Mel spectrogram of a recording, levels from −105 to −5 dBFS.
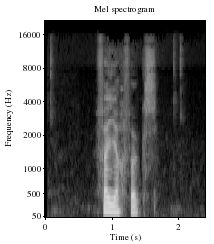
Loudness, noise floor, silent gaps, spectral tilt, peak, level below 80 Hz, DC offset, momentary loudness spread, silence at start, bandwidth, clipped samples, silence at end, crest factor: -28 LUFS; -72 dBFS; none; -6.5 dB/octave; -12 dBFS; -68 dBFS; under 0.1%; 15 LU; 0.8 s; 16 kHz; under 0.1%; 0.75 s; 20 dB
